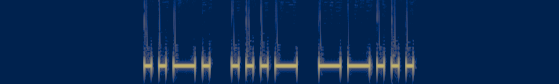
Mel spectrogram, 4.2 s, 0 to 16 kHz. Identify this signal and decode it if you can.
Morse code, heard as a keyed tone, about 22 wpm, 700 Hz. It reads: FV7
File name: practice / 22wpm / Three Letter-Number Combinations - 22wpm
